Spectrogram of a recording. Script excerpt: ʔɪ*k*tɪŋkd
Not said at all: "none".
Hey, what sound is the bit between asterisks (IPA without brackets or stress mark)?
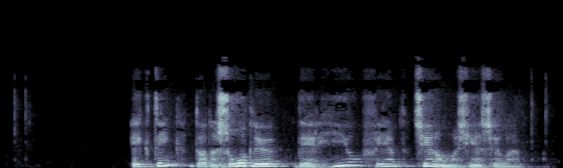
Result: k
